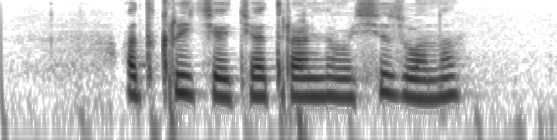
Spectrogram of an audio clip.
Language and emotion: Russian, neutral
